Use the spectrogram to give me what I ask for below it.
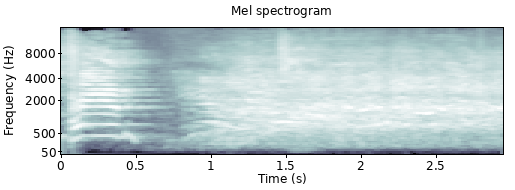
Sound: crowd; crowd laughs

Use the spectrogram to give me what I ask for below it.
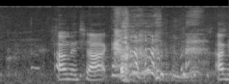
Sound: laughs

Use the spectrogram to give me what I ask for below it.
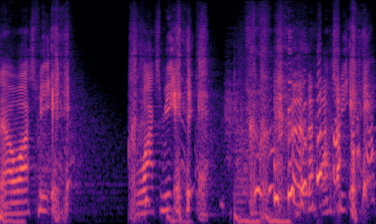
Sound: cOugH coUGH; coUGH

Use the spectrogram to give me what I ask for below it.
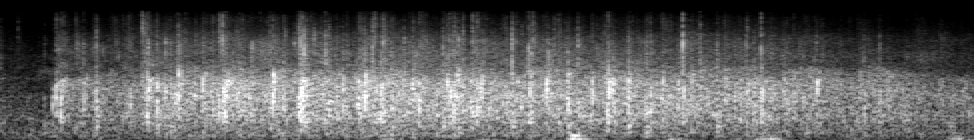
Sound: applause

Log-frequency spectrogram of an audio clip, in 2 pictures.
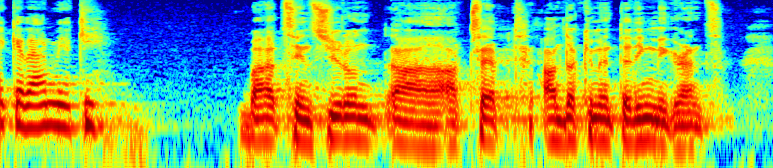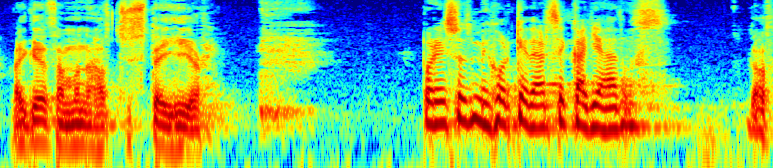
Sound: speaking spanish

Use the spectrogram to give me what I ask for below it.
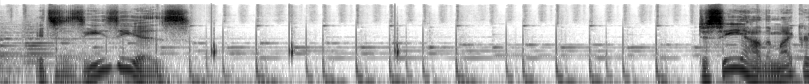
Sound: ball bouncing and clicking

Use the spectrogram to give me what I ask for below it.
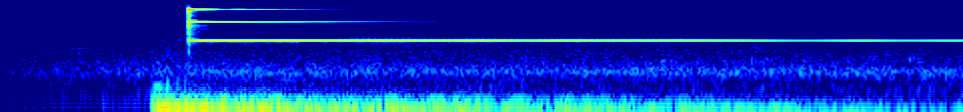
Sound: beep

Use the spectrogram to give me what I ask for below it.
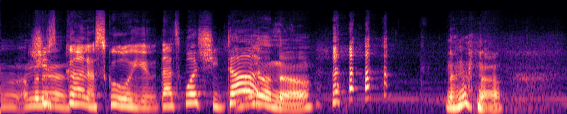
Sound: laughs

